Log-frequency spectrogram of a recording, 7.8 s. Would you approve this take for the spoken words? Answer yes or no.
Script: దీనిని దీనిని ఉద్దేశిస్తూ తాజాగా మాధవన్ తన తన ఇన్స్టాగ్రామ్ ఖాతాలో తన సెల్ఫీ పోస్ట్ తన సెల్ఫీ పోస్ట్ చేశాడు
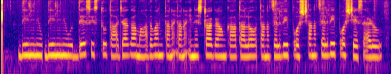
yes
